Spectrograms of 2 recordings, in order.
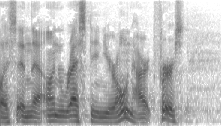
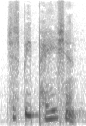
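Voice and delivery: soft whispered reassurance; 6 semitones higher, 5 dB quieter than usual. Retold or imitated. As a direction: breathe it like a gentle secret. God gently counsels patience.

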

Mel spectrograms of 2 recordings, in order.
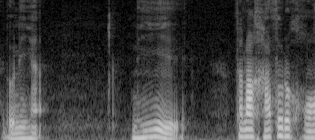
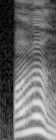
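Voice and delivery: loud vocal ding; 10 semitones higher, 9 dB louder, slower than usual. Pretend. Sound effect for evolution.

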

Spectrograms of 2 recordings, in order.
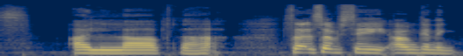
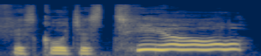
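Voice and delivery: admiring coo; 11 semitones higher, 4 dB louder, much slower than usual. Real, not acted. Admiring colour in unboxing.

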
